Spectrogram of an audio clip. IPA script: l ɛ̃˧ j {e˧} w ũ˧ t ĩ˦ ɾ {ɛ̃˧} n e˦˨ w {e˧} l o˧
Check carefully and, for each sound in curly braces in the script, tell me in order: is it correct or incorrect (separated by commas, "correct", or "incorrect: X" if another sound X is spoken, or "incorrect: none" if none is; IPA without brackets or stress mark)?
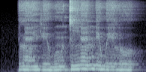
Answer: incorrect: e˨, incorrect: ɛ̃˦, correct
